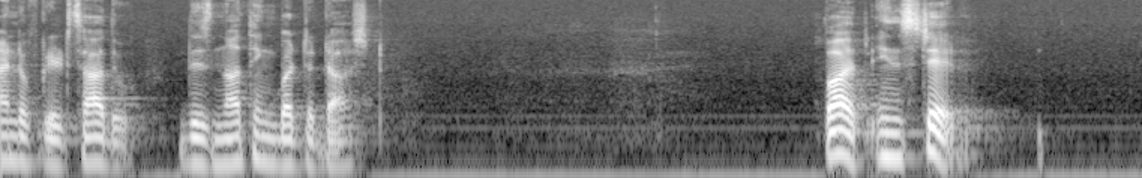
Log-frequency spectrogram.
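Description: A man speaks calmly into a close microphone, in short phrases with long pauses.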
